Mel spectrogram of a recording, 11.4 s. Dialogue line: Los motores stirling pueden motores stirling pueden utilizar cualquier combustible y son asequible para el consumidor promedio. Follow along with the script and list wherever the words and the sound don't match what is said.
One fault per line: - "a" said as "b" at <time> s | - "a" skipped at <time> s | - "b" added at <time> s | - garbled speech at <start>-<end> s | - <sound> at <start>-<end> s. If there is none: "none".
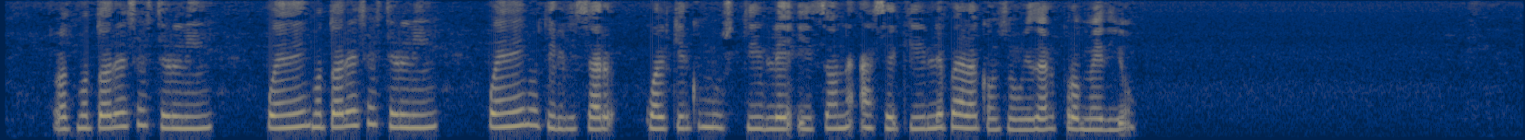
none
